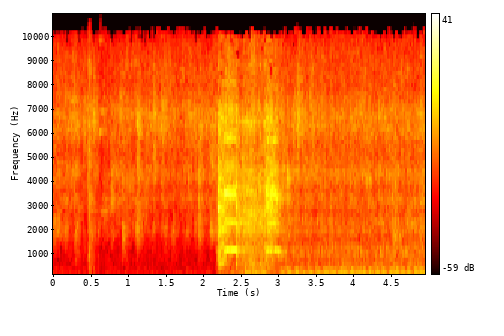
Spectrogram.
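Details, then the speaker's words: Carbureted Yamaha Mio scooter, after service for refusing to idle even when warm, fires at once on the electric starter and holds a steady, even idle. Its starter squeak is suspected to be a dry starter motor. "Gengs. Tok Cir udah, Langsam juga."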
